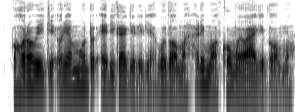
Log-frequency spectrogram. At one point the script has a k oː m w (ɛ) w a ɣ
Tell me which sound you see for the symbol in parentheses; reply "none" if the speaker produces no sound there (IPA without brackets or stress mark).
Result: ɛ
